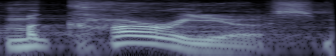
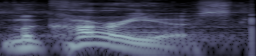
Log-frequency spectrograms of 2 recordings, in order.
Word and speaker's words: makarios: makarios, makarios. And if you say it wrong, it sounds like macarenios or something,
